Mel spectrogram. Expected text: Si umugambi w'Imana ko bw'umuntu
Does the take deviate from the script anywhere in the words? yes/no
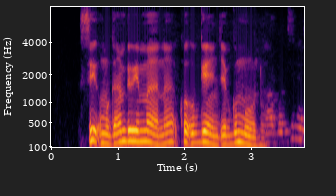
yes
